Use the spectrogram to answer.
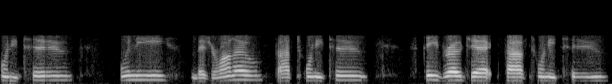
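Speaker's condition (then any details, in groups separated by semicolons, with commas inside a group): No condition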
